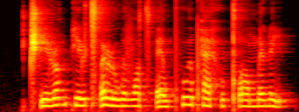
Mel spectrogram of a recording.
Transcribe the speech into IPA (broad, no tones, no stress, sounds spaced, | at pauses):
t͡ʃʼ i ɭ ɔ ɡ k i ɭ t͡sʼ ʌ ɭ u w ə v ɔ t͡sʼ ɛ w pʰ u ə̯ pʰ æ h u kʼ ɔ m ɛ ɳ i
